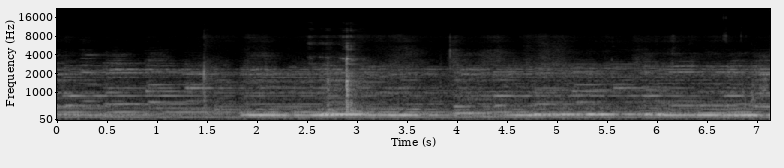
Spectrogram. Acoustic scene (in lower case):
cafe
